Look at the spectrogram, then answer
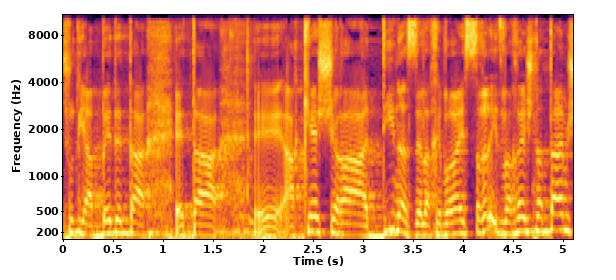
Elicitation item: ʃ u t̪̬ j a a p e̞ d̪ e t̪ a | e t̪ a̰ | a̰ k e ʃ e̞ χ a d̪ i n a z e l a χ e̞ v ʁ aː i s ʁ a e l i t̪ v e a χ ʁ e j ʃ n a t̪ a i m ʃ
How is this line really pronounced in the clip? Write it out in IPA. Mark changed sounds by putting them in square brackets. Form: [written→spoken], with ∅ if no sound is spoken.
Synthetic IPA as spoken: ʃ u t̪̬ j [a→e] a [p→b] e̞ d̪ e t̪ a | e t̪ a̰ | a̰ k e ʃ e̞ [χ→ʁ] a d̪ i n a z e l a χ e̞ v ʁ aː i s ʁ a e l i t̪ v e a χ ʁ e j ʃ n a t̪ a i m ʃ

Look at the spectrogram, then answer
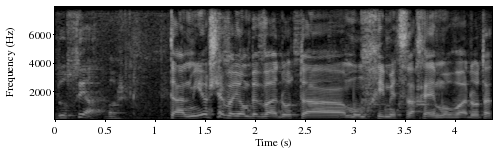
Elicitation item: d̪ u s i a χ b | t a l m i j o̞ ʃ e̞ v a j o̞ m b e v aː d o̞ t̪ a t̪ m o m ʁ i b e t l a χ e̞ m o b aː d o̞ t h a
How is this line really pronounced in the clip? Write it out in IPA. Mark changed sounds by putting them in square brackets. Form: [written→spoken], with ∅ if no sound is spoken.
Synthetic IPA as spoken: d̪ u s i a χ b | t a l m i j o̞ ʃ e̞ v a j o̞ m b e v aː d o̞ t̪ a [t̪→∅] m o m [ʁ→χ] i [b→m] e [t→t͡s] l a χ e̞ m o [b→v] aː d o̞ t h a

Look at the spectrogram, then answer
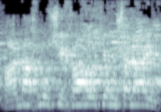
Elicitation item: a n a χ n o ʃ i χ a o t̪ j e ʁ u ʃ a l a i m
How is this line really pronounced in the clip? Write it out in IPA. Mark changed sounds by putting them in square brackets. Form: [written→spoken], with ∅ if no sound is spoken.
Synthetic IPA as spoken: a n a χ n [o→u] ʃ i χ a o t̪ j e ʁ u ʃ a l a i m

